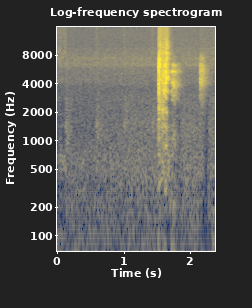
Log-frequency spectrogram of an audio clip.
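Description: Near silence: faint room tone, with one brief, faint hiss-like sound about a second and a half in.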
